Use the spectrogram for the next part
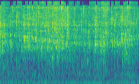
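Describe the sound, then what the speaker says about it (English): Water pours steadily onto a newly planted tomato plant in a garden, a continuous close splashing gush with no talking. "With this style, you should water it immediately so that the plant will produce"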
